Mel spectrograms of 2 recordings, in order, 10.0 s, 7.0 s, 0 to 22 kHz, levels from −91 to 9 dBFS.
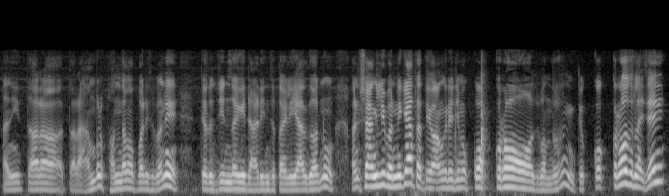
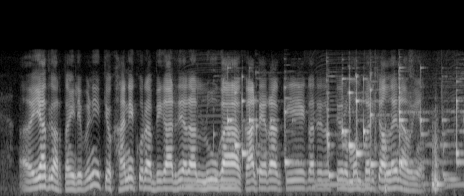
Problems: constant background noise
